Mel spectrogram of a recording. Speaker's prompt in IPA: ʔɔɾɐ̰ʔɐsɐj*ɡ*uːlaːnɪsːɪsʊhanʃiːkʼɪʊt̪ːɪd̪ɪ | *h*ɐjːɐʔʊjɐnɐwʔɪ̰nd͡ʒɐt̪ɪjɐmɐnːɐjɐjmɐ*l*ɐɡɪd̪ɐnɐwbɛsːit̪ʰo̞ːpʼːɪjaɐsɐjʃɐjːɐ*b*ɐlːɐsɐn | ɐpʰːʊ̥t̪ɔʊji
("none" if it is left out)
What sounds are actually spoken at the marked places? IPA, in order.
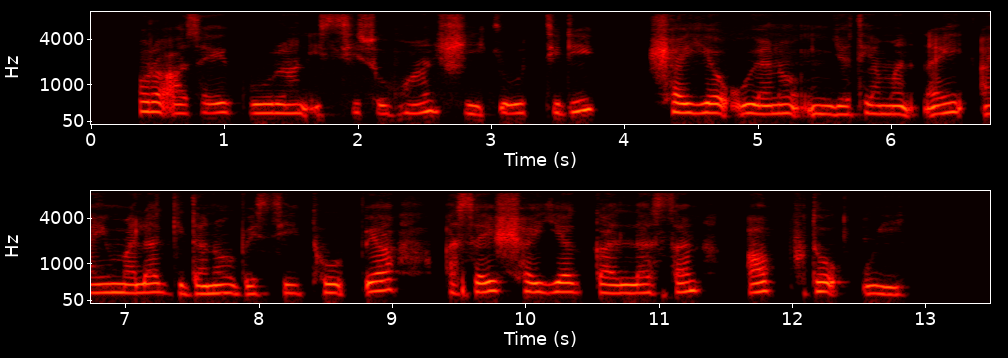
ɡ, ʃ, l, ɡ

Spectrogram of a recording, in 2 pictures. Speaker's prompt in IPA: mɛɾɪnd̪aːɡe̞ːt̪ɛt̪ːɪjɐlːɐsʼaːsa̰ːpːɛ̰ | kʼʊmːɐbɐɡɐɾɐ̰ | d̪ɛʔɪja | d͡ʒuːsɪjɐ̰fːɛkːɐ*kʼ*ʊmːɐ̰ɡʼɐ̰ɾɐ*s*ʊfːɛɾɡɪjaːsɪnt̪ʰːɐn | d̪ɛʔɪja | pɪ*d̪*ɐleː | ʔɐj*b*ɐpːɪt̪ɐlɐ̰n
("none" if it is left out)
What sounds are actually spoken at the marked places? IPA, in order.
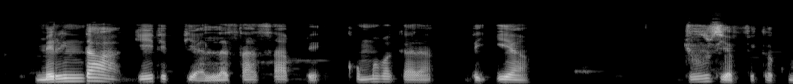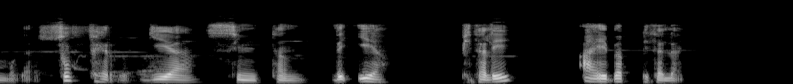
kʼ, s, t̪, b

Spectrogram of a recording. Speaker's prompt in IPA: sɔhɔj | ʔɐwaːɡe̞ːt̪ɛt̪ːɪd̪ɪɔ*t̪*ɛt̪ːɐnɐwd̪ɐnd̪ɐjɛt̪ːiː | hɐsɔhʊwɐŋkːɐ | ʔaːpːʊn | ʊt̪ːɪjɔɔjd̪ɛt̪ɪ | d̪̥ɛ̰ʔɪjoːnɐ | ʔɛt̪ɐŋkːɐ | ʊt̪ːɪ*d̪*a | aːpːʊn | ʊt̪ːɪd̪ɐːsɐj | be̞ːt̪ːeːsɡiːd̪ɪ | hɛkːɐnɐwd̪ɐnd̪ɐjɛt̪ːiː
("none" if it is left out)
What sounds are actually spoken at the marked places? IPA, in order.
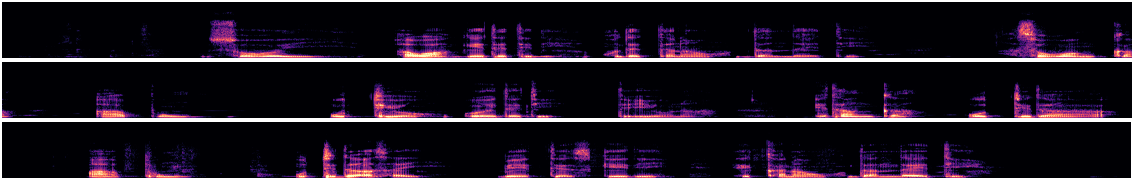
d̪, d̪

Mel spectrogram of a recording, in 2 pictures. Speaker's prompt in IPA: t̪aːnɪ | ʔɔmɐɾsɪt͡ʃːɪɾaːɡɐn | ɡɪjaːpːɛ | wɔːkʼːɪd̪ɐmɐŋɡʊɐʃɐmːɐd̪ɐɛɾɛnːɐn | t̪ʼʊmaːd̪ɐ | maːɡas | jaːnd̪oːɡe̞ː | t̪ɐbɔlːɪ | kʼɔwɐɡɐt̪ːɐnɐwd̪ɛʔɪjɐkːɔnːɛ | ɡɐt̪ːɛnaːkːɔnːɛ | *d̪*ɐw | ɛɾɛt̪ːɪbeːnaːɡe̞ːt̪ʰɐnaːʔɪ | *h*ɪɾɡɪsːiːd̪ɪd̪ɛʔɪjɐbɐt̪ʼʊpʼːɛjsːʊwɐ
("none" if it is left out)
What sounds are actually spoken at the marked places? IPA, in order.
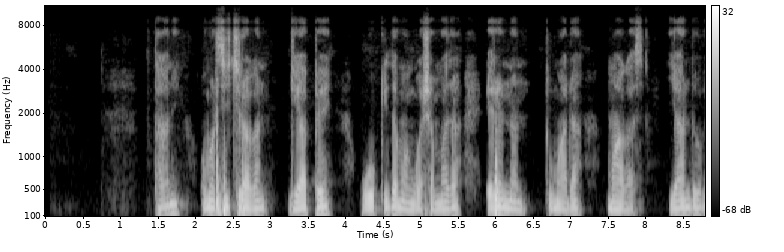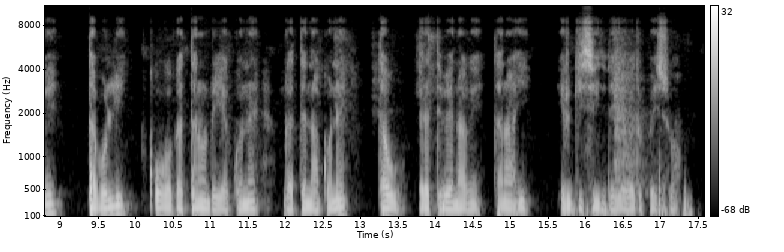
t̪, h

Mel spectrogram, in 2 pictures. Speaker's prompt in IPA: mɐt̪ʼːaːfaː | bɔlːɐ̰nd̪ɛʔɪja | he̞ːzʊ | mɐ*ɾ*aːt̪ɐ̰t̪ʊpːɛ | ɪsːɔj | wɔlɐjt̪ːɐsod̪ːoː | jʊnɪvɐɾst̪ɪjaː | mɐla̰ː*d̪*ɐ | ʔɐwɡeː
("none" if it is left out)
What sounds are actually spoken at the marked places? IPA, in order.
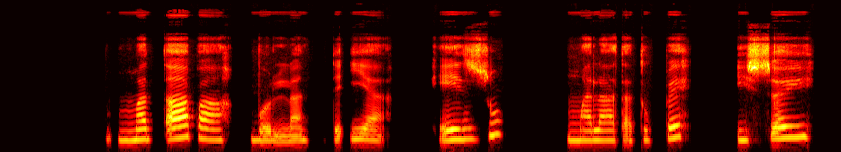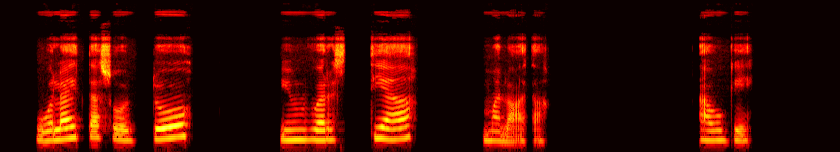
l, t̪

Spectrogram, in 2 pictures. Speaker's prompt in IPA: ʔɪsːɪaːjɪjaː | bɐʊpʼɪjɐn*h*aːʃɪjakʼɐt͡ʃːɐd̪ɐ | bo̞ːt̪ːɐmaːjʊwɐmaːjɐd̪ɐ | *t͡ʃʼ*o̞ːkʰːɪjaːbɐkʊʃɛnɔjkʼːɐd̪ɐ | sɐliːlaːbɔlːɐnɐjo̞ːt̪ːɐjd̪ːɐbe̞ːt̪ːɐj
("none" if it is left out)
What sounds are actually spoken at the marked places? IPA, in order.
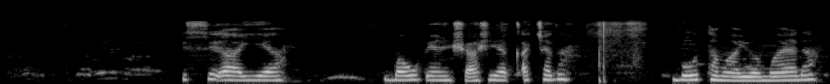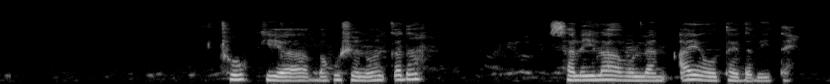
ʃ, t͡ʃ

